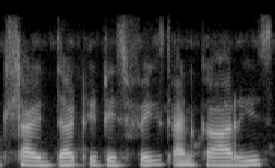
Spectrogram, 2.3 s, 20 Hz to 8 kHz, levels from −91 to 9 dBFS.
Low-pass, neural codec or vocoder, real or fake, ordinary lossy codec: 7.2 kHz; codec, 16 kHz, 8 kbps, FunCodec, trained on Chinese and English, 25 frames a second; fake; MP3, 64 kbps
